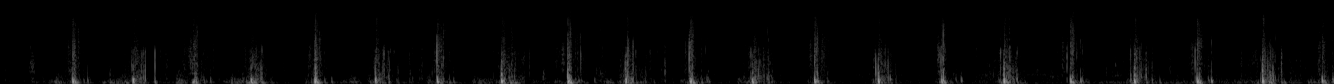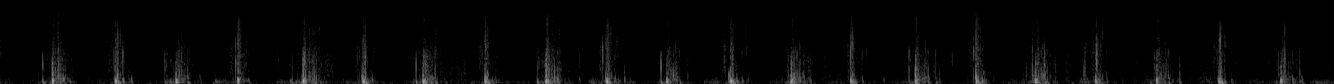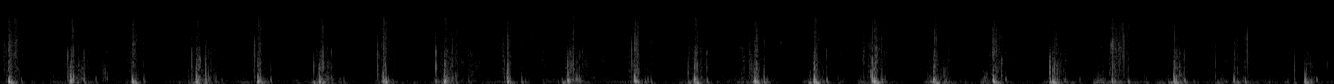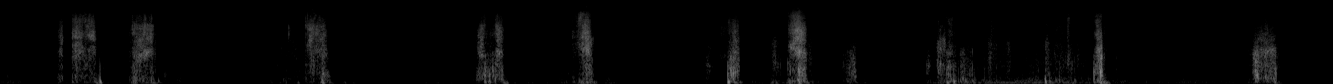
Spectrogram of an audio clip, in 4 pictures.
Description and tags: footsteps pavement street
footsteps on a wet pavement (very close perspective), wearing leather shoes.
EM172 (on shoes)-> Battery Box-> PCM M10.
